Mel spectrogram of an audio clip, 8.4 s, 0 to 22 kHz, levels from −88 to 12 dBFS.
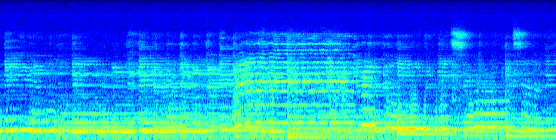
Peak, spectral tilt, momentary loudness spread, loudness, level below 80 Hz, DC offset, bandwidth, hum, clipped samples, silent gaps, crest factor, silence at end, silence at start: -14 dBFS; -5 dB/octave; 4 LU; -27 LUFS; -46 dBFS; under 0.1%; over 20 kHz; none; under 0.1%; none; 14 dB; 0 s; 0 s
